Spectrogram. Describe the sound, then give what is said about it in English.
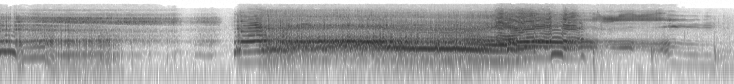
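A harsh, guttural scream rings out, swelling into a long, sustained wail with a heavy echo and an unnatural, electronically processed tone, parts of the tape slowed down; loud, with no talking. “Horrible scream that is just with echo. Going on and on and with echo. And it's, I think it's electronically processed, too.”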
